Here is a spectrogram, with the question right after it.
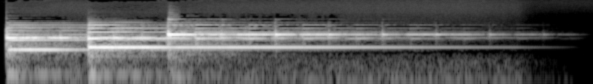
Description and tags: Mellow piano phrase, part of Piano moods pack.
